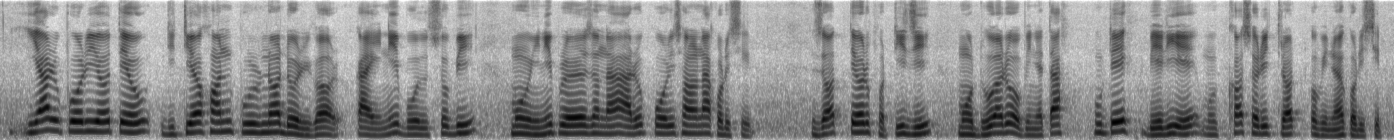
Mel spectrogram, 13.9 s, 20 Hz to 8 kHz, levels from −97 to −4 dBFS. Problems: background sounds at intervals, background conversations at intervals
